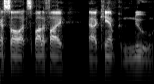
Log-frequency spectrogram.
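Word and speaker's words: Camp Nou: saw at Spotify uh Camp new at or nuo I can't say it properly but um this weekend she was in Barcelona at Camp new Camp new okay I said it right the first time okay great good um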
